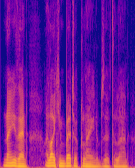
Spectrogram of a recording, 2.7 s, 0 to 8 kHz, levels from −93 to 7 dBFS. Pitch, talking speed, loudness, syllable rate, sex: 110 Hz, 220 wpm, -15 LUFS, 6.0 syllables/s, male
